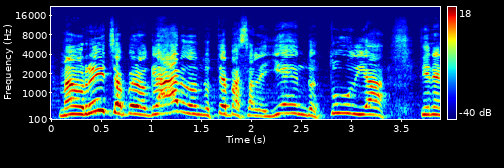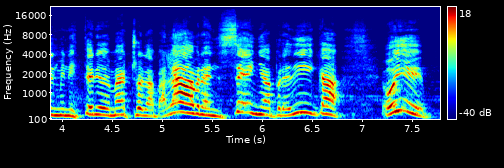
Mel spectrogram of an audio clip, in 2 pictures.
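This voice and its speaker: A middle-aged Chilean man preaches a sermon in an extremely high-pitched, sharp voice with a Chilean Spanish accent. He is emphatic, repeats words for stress, and acts out conversations.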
